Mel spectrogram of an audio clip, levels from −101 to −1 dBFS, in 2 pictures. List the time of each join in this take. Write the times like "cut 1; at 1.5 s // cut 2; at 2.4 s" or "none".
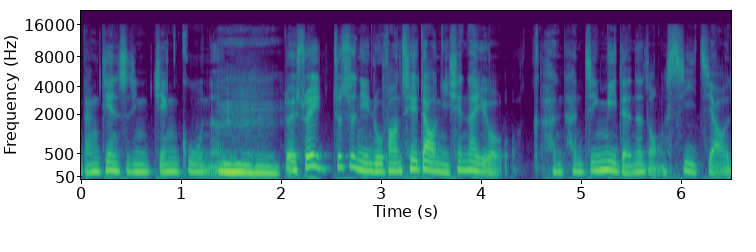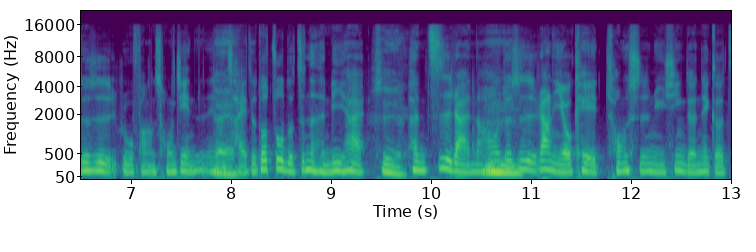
none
